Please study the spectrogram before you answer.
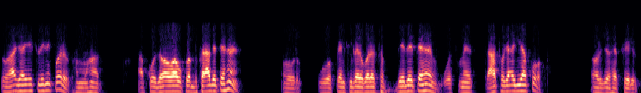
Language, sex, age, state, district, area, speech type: Hindi, male, 60+, Uttar Pradesh, Chandauli, rural, conversation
